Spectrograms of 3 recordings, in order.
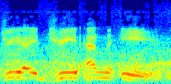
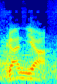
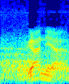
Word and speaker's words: Gagne: his back to us his name is spelled g-a-g-n-e ganya everyone here insists on calling it gagne I don't know why but it's a French name ganya well that flip of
